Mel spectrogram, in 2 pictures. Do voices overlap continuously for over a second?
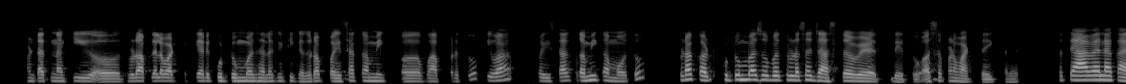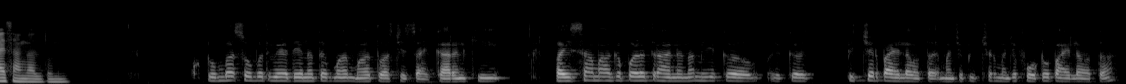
No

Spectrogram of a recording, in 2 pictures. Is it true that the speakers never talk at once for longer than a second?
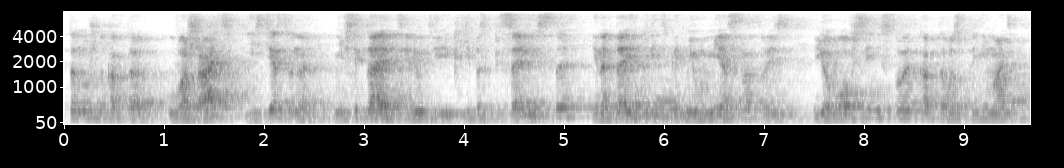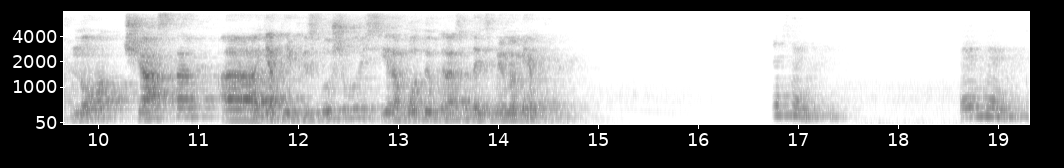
Yes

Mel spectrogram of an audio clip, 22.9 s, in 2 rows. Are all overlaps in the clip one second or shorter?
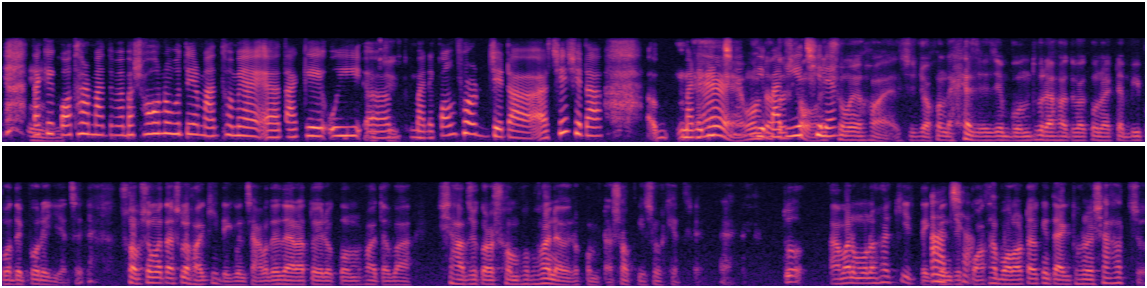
No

